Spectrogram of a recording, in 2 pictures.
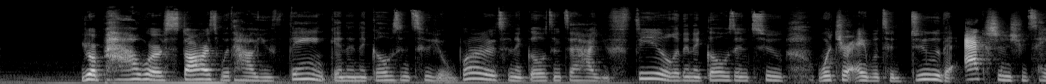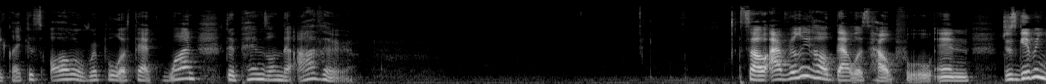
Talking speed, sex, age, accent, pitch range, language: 160 wpm, female, 20-39, American, 180-255 Hz, English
